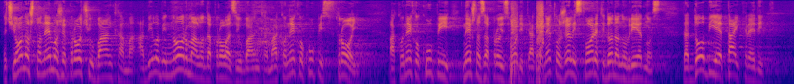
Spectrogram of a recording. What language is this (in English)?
Croatian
